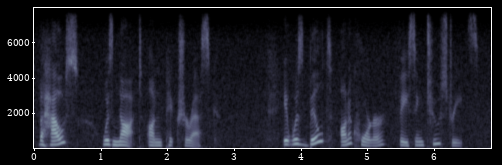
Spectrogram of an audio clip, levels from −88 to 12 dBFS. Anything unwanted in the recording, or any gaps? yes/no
no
